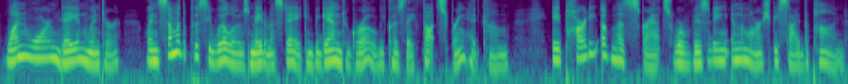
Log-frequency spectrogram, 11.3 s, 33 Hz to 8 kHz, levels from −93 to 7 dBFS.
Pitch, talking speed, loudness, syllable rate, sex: 145 Hz, 190 wpm, -20 LUFS, 5.1 syllables/s, female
